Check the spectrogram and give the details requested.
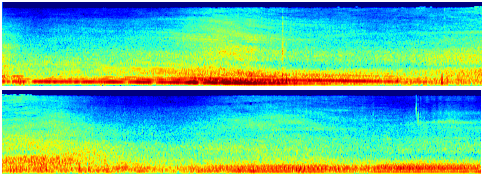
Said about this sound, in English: Motorbikes. Anyway, that was lively, wasn't it?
